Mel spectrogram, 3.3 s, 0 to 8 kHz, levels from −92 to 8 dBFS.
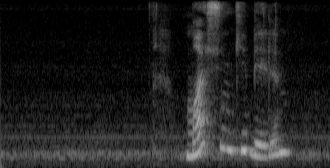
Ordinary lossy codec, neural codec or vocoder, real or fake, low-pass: none; none; real; none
